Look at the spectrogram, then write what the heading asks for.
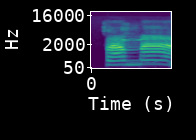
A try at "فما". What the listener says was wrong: Lahja Indonesia tafkhim. Lahja Indonesia tafkhim. Hada khata. فما لهجة العربية ترقيق فما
